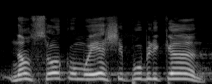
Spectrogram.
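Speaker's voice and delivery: showy praying voice; mock loud prayer. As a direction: proclaim it for everyone to hear, without screaming. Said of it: "gritando e dizendo".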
